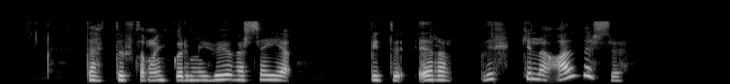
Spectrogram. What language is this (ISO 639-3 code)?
isl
